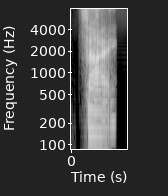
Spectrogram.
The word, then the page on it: thigh: Indian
